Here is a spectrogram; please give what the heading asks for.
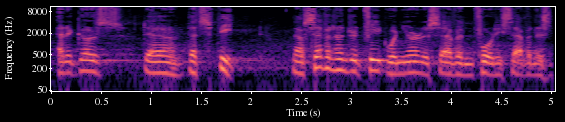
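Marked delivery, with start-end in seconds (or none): none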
